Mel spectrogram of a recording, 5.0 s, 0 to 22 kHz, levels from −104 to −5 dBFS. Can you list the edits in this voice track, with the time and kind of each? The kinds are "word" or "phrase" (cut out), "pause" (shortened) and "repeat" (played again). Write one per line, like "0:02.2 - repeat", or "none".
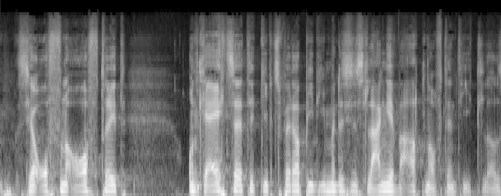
none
